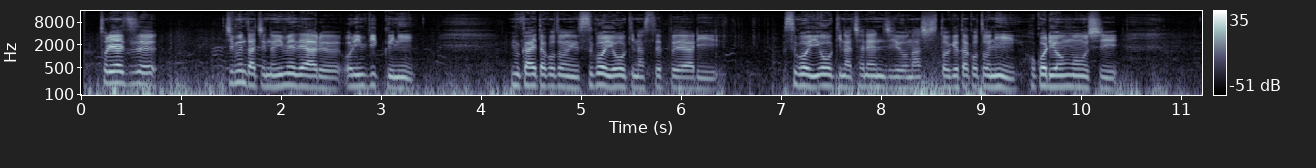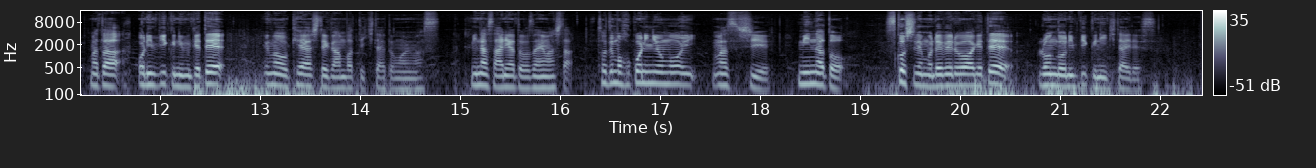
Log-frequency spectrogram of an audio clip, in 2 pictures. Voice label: Japanese

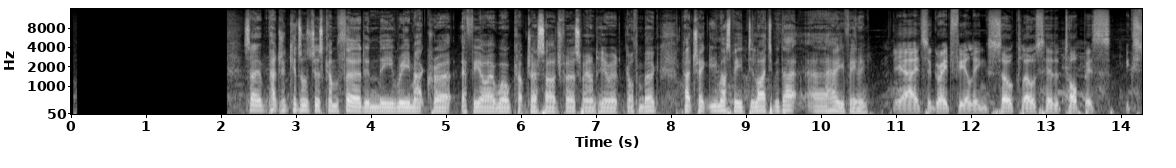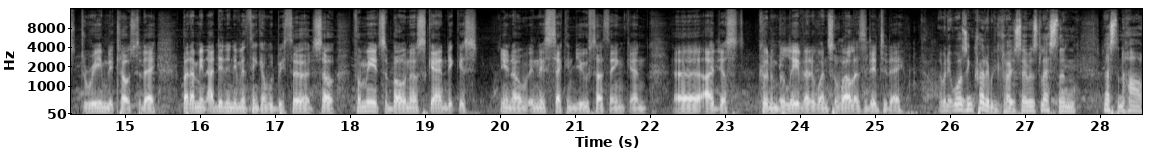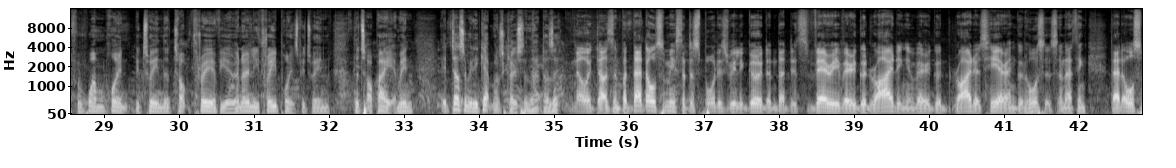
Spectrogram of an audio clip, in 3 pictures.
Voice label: english; eem Acra FEI World Cup Dressage Patrik Kittel third

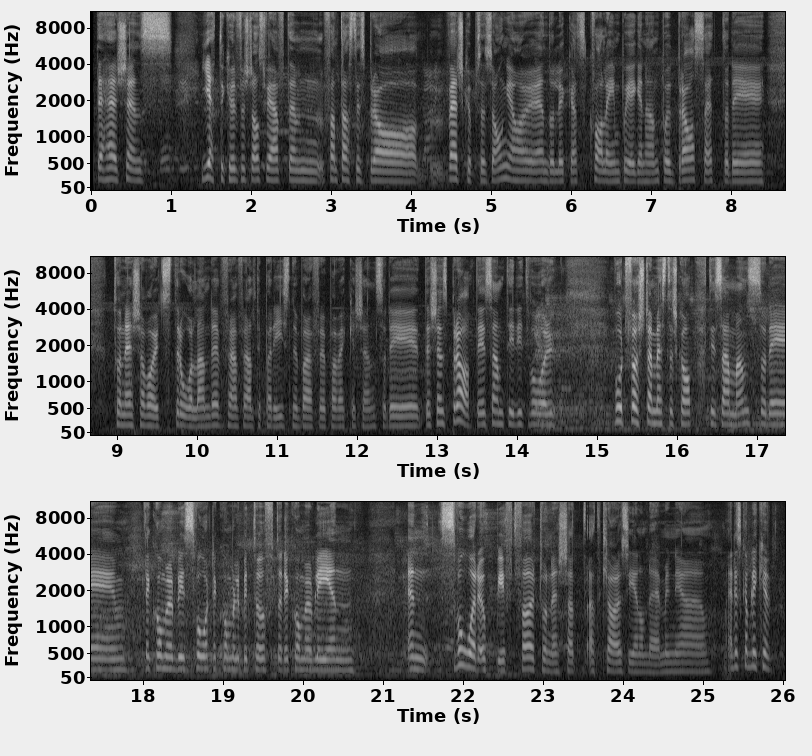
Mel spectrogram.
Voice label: swe

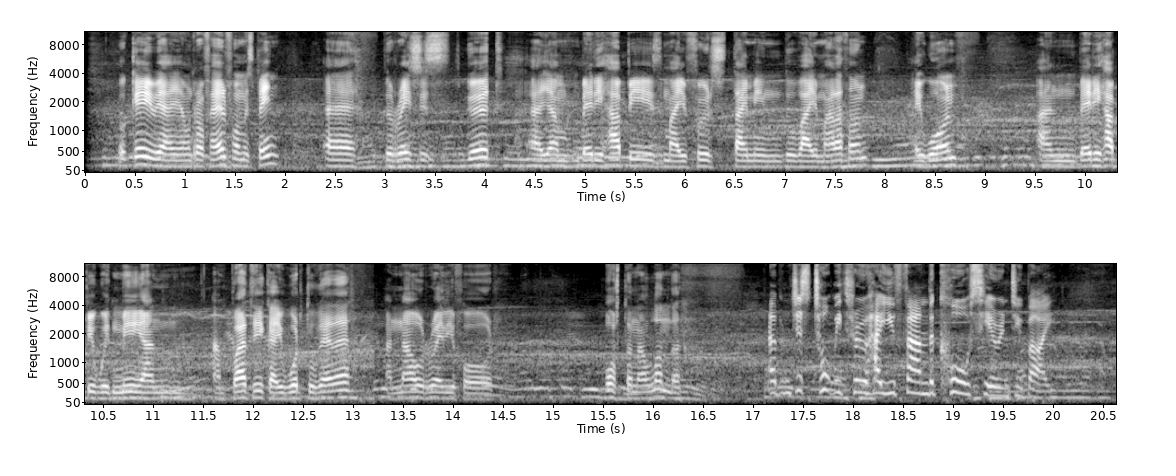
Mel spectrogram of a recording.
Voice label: English; Dubai Marathon Rafa Wheelchair Winner

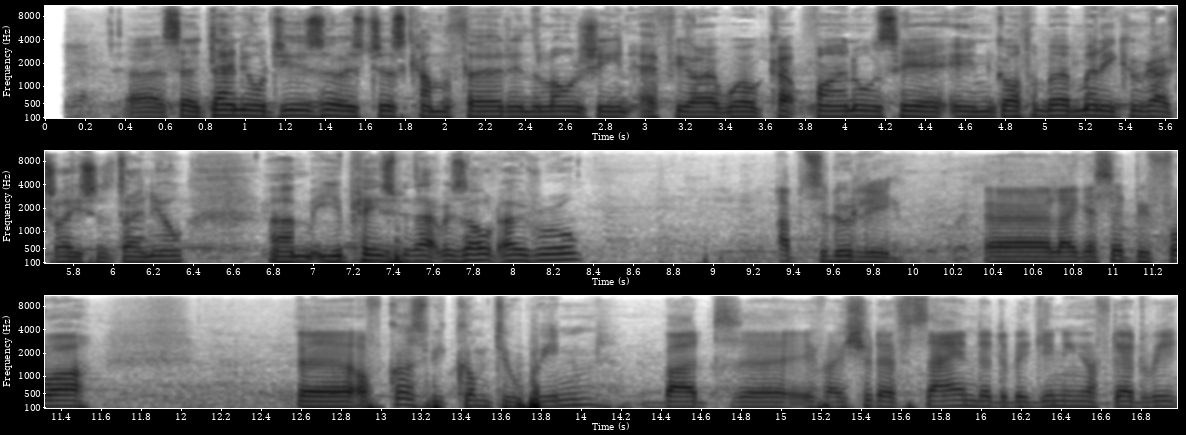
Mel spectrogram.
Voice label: English; Longines FEI World Cup Jumping Third Daniel Deusser

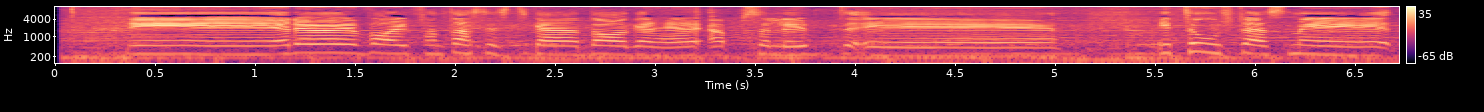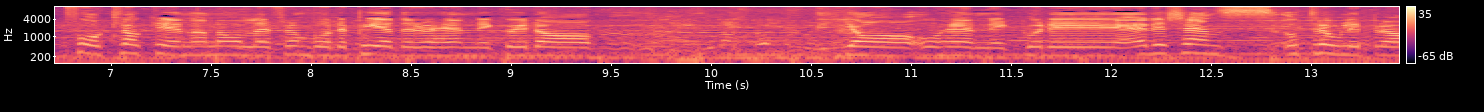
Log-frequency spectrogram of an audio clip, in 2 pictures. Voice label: swe; FEI Malin end

